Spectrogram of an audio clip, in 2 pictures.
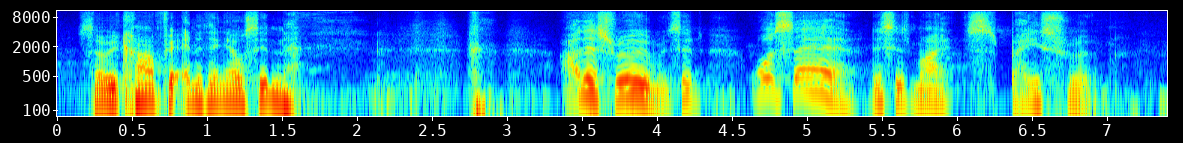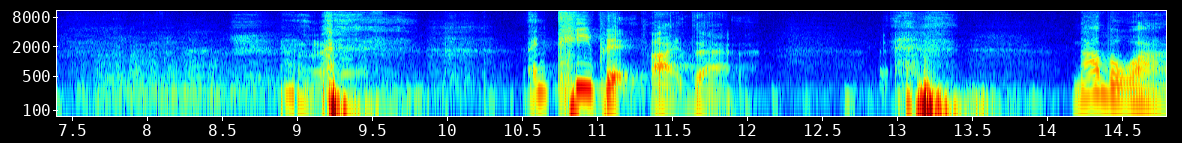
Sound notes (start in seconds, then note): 7.4 laughter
